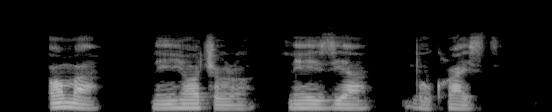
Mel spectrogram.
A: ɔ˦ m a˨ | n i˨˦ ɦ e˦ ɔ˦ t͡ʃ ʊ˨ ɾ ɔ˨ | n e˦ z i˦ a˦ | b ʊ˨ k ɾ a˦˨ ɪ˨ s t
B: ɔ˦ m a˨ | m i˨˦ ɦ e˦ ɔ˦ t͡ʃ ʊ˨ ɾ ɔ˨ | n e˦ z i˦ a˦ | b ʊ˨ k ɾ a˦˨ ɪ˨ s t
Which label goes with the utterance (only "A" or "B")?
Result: A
